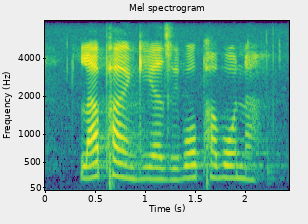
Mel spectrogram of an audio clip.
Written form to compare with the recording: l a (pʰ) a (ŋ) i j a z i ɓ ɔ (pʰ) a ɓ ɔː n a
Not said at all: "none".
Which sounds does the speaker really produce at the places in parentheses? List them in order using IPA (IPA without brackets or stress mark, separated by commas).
pʰ, ŋ, pʰ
